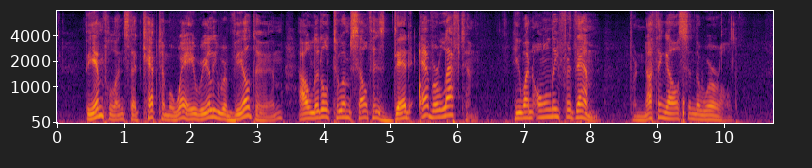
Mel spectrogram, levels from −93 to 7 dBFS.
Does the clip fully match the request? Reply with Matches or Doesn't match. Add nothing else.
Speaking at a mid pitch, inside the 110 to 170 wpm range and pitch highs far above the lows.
Matches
